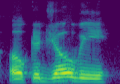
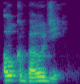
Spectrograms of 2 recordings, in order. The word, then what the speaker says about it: Okoboji: Okeechobee. Is that how you say it? Okeechobee? Lake Okoboji. Okoboji. Spirit Lake. I was missing the B.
